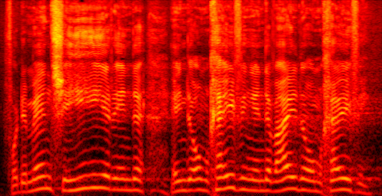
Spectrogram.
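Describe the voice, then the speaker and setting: A middle-aged man preaches to his congregation, earnest and sometimes emphatic, sometimes hushed. His voice sits a bit high. Long reverb from the church hall trails behind his words. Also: normal speed. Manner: earnest, rising to emphatic peaks, dropping to a hush on quoted prayers. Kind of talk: sermon.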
